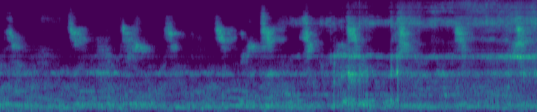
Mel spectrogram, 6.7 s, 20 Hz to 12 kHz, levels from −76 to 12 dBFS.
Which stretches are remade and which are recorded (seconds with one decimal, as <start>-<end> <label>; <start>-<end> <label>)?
0.0-6.7 remade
